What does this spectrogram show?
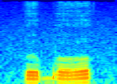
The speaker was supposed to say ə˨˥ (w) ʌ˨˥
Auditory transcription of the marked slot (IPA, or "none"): b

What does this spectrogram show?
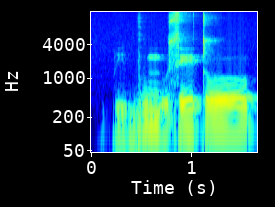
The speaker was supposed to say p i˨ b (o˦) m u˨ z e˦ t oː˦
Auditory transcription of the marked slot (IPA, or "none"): u˦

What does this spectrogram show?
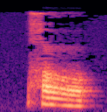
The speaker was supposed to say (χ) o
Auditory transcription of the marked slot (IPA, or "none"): χ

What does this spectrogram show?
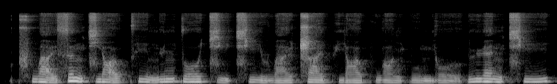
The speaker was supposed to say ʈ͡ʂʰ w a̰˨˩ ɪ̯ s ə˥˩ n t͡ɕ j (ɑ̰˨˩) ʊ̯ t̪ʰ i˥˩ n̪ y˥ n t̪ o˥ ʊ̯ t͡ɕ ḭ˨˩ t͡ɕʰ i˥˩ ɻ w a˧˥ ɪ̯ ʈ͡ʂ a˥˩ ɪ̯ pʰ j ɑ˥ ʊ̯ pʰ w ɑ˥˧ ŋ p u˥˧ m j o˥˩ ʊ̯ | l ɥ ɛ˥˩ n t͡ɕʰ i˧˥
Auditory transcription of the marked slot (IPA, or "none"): ɑ̰˨˩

